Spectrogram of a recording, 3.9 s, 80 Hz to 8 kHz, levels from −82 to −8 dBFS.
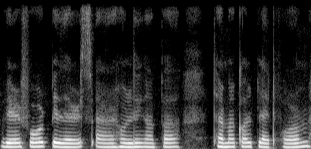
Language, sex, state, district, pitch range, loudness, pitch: English, female, Assam, Kamrup Metropolitan, 200-215 Hz, -15 LUFS, 210 Hz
